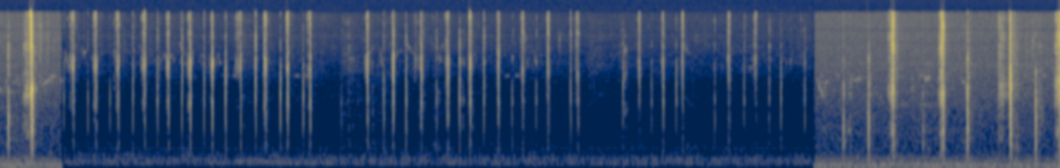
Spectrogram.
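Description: Fixed-blade knife carving a wooden fork blank: short, irregular clicks and scrapes as the blade takes shavings off the back, a few strokes a second, louder and closer together in the last few seconds.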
